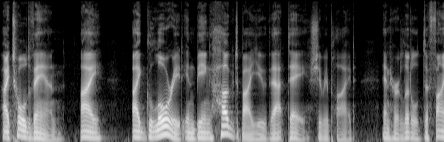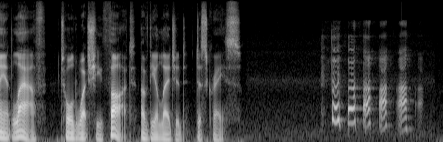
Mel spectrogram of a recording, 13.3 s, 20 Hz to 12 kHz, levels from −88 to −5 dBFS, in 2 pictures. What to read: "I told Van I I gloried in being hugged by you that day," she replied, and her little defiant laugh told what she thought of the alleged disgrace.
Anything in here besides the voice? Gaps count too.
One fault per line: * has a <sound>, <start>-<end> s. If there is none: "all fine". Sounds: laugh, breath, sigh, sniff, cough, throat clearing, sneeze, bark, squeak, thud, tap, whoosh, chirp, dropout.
* has a laugh, 11.5-13.0 s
